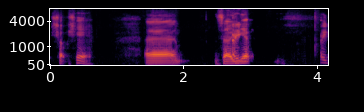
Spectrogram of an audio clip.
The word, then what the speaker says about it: Shropshire: That's how you pronounce it, Shropshire.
